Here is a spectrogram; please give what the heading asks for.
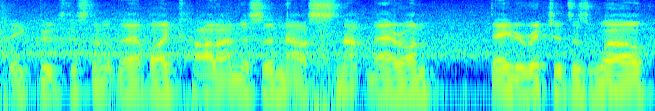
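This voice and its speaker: A man, his voice a little hoarse, doing casual play-by-play commentary over a wrestling video game, rambling with fillers and correcting himself. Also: mid-range voice, level tone, a little fast, very noisy. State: slightly hoarse, losing his voice. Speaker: gameplay commentator.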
